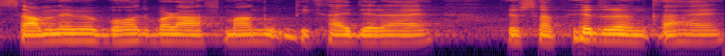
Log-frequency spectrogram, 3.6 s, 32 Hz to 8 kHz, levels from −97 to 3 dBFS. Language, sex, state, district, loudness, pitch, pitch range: Hindi, male, Jharkhand, Garhwa, -20 LUFS, 130 Hz, 130-140 Hz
